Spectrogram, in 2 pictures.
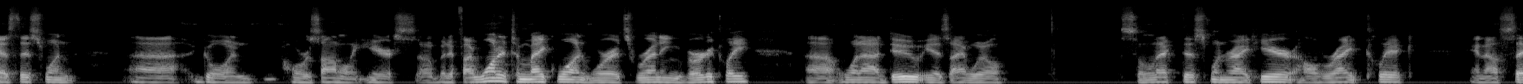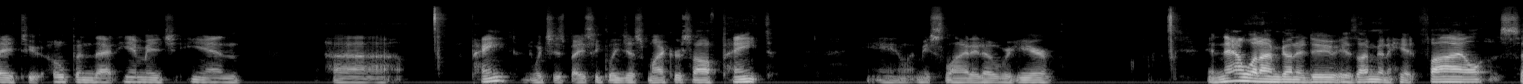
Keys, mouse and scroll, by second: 9.1 click, 10.9 click, 12.3 right click, 21.4 click, 23.4-24.8 drag, 25.7 click, 28.7 click, 30.0 click.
